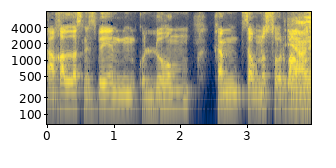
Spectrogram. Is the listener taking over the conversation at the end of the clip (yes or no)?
yes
